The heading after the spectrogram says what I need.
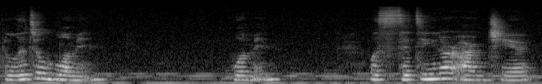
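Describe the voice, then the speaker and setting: A woman reading a children's picture book aloud expressively, with deliberate, dramatic phrasing and pauses. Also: mid-range voice, fairly even intonation, dark tone. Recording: roomy, distant mic, faint music behind. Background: faint background music.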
